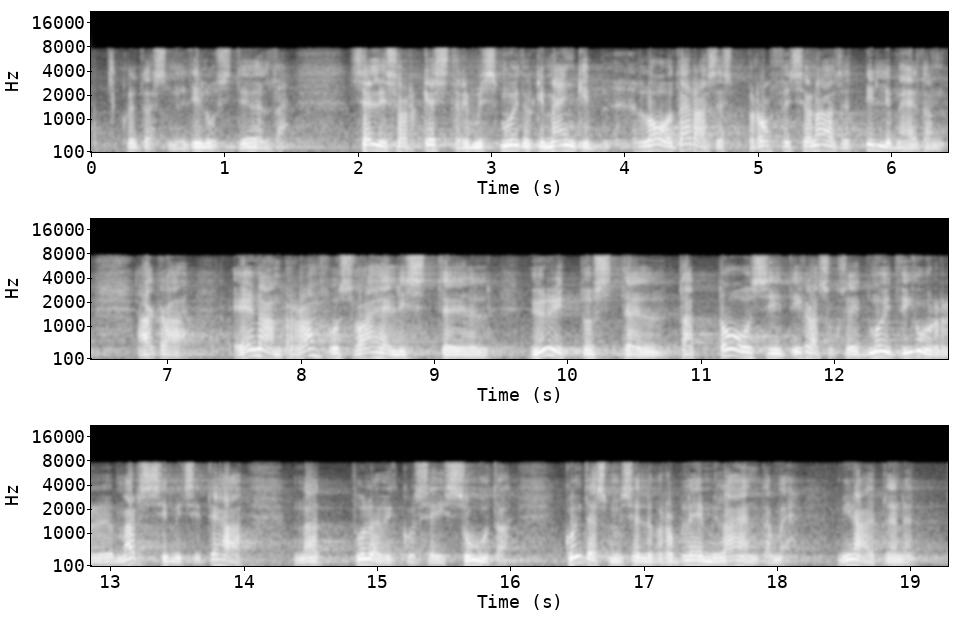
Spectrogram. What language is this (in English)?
Estonian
